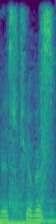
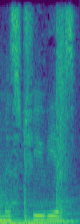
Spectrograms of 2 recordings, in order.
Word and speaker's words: mischievous: also vital is pronouncing mischievous as it is written not turning it to mischievous and never replacing the G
